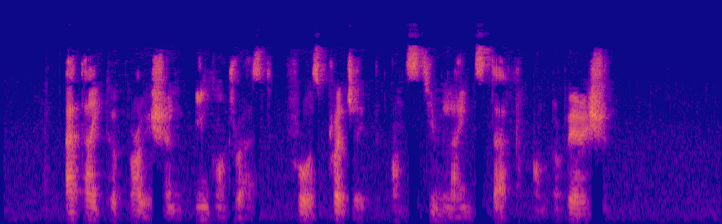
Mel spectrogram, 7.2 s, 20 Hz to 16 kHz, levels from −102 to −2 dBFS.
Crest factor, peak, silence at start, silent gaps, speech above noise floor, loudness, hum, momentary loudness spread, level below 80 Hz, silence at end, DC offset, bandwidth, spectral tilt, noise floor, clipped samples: 26 dB; -16 dBFS; 0.65 s; none; 38 dB; -40 LUFS; none; 13 LU; under -90 dBFS; 1.15 s; under 0.1%; 9.4 kHz; 0.5 dB/octave; -81 dBFS; under 0.1%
